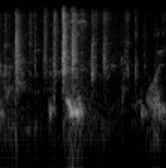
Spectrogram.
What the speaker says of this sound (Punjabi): ਇਹ ਇੱਕ ਹੋਰ ਕਾਲੇ ਮੂੰਹ ਵਾਲਾ ਗਾੜਾ ਕਬੂਤਰ ਆਇਆ ਜੀ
